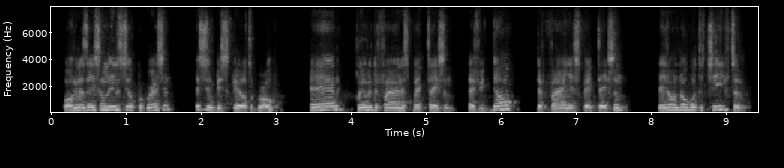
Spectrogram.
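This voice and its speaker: Speaking at a fairly quick pace with a Mississippi accent, a man talks at a high pitch with ordinary pitch variation and very even loudness, recorded with a dry, close sound and no echo. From US South, Mississippi. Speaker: leadership coach and former naval officer. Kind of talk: presentation.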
